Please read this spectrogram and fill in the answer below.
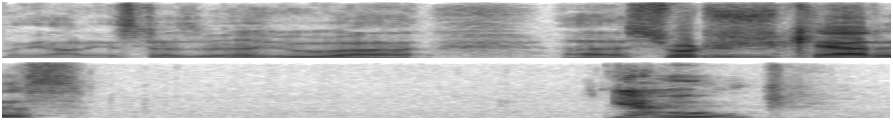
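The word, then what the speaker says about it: Schrödinger: Schrodinger's cat. Oh, yeah, because you're fucking really, really white, Steve, and so you say it's Schrodinger instead of Schrodinger, which is the way it should be pronounced.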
